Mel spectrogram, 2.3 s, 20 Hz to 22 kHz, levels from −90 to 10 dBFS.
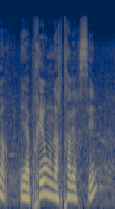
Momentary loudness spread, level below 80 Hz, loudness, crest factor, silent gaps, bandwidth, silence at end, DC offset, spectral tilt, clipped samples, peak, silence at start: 8 LU; -48 dBFS; -25 LUFS; 16 dB; none; 16.5 kHz; 0 s; under 0.1%; -5.5 dB/octave; under 0.1%; -10 dBFS; 0 s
